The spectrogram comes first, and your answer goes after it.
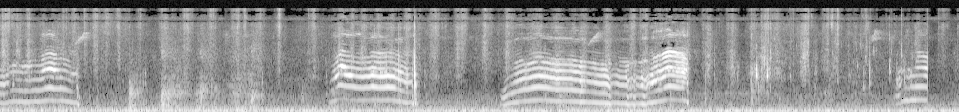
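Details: Bathing a feral cat draws a series of loud, drawn-out wailing meows, four main cries, some arched and wavering, others long and sustained, with short gaps between and a brief final cry; low hum throughout.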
